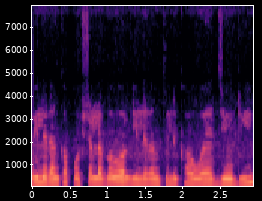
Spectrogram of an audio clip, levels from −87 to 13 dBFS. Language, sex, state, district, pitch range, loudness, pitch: Hindi, female, Uttar Pradesh, Varanasi, 210-220 Hz, -16 LUFS, 215 Hz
